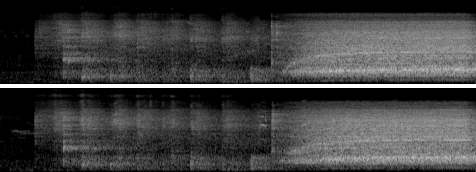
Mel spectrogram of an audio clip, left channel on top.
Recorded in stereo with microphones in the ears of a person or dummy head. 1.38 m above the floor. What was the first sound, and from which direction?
Running footsteps, centre (ahead or behind).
